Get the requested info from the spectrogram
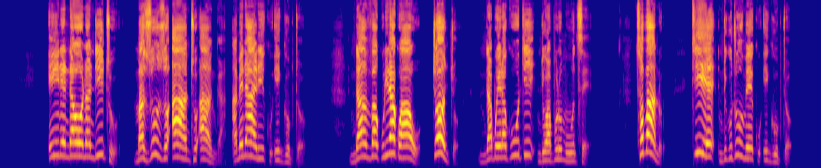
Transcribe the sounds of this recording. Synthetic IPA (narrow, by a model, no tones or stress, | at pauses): inɛndawɔnanditʰṵ | mazunzɔʔaːntʰuʔaŋɡa̰a̰mɛnɛalikuʔiɡup̚tɔ̰ | ndaɱvakuliɾakwaːwɔ̰ | t͡ʃɔnt͡ʃɔ̰ | ndaɓwɛɾak̬utindiwap̬ulumuːt͡sʰɛ̰ | t͡sʰɔpaːnɔ̰ | tijɛndik̬utumɛkuʔiɡup̚tɔ̰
